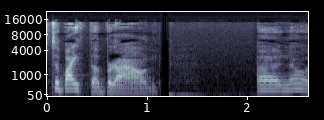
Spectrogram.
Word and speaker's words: Tabitha: I know you're thinking isn't it Tabatha no I don't know why it's pronounced like that either it should be Tabitha but it's to bite the brown uh no it's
